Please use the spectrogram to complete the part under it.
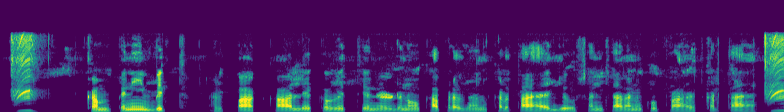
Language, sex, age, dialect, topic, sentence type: Hindi, male, 18-24, Kanauji Braj Bhasha, banking, statement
